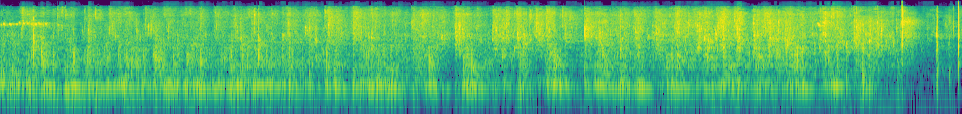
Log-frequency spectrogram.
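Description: Water poured into a container before mixing sprayed cork coating, a loud continuous rushing pour that tapers off near the end.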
